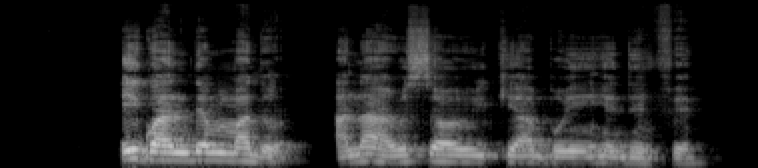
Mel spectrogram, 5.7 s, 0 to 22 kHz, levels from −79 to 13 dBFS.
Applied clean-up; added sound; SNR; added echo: neural mask model Resemble Enhance denoiser.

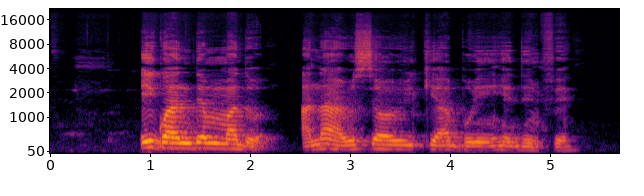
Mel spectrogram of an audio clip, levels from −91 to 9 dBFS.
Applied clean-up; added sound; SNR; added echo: none; none; none; none.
